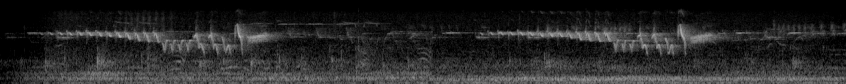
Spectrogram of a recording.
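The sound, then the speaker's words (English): A chaffinch sings two phrases of a Flemish song, each a bright descending trill ending in a quick upward flourish that Flemish finch keepers call a suskevit, heard clearly over a steady low background rumble. “Birds from Flanders sing a song which ends with a particular flourish, which Flemish finch keepers, known as finconeers, call a suskevit.”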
